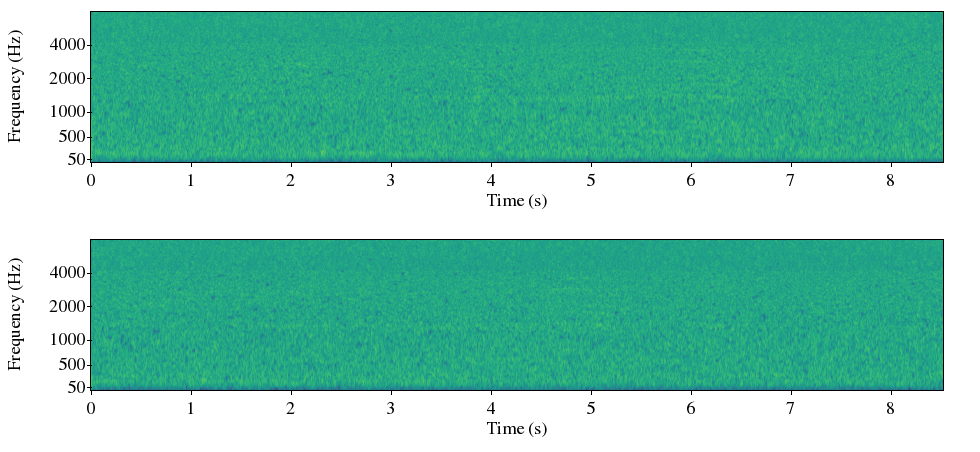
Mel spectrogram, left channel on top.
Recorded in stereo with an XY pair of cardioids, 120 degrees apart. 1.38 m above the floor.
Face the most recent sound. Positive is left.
No sound to turn to.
